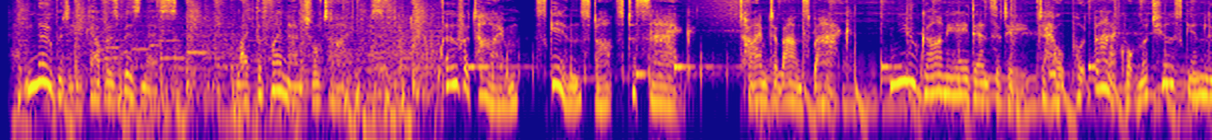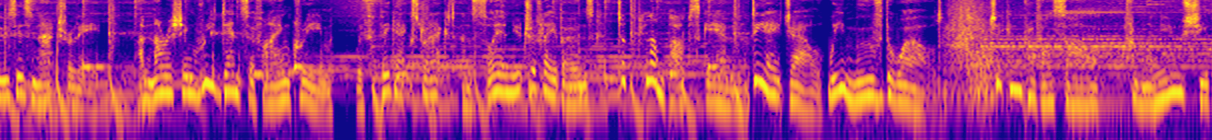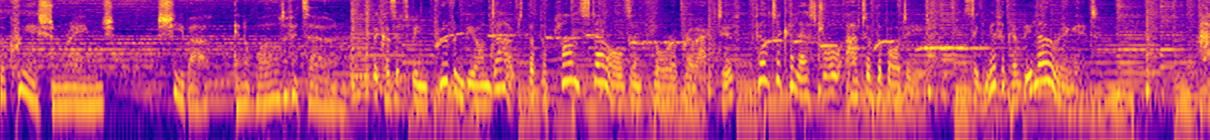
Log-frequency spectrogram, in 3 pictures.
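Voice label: UK female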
